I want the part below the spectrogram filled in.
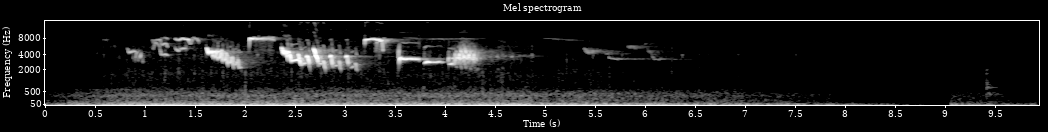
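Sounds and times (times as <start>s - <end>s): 
European robin Erithacus rubecula whistling: 0.8s - 6.5s.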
